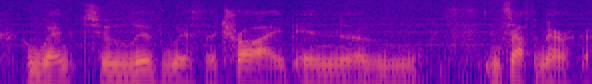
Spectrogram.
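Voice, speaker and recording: A man with a New York accent speaks at a medium pitch with ordinary pitch variation over noticeable background noise. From New York City, the Bronx. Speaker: retired philosophy professor and author. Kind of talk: interview. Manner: halting with many fillers.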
